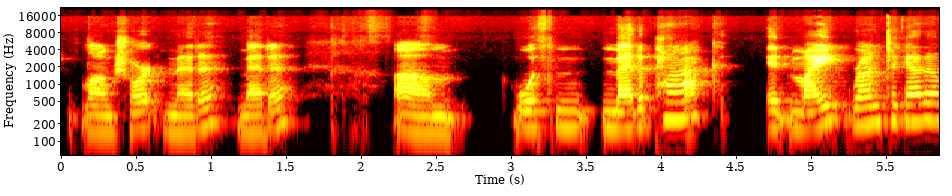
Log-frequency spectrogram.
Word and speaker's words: Medipack: For Medipack, when we have words like Medicare, medicine, we have medi, which is like a vowel flap or a D, and an unstressed I because it's long short, meta.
